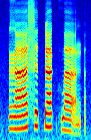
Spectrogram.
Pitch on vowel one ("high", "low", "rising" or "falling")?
rising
